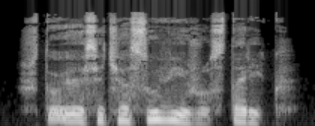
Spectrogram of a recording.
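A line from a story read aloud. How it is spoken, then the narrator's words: Icy question. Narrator (Russian): ледяным голосом спросил Алан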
